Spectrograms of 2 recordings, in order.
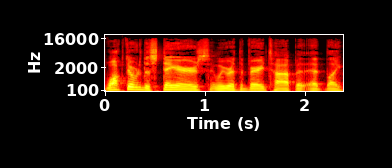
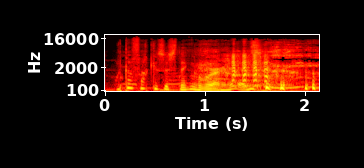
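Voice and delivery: confused actors; 8 semitones higher, 5 dB quieter than usual. Retold or imitated. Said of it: "waiting for the actors to go".

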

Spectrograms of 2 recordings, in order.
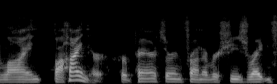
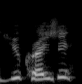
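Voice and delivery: much higher, shocked disbelief; incredulous. Retold or imitated. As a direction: squeak it out like that's unthinkable. Son refuses to leave game.

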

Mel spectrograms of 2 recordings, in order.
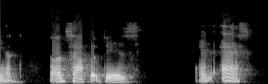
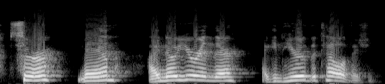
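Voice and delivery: put-on higher, louder girl calling through the door; frightened girl pressing her case; pleading girl; 8 semitones higher, 5 dB louder than usual. A narrator's reading. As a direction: insist she knows he's home.

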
